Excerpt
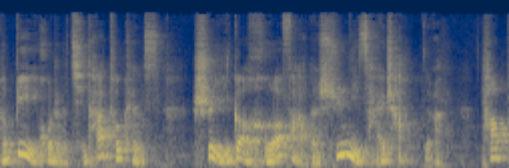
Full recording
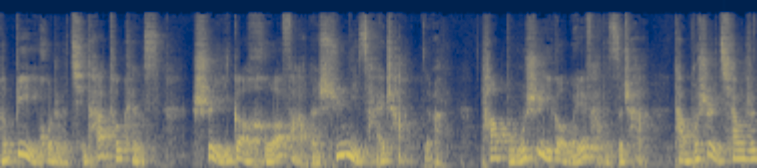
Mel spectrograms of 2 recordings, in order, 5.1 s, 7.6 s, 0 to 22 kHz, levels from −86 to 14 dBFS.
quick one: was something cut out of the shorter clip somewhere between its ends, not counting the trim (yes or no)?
no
